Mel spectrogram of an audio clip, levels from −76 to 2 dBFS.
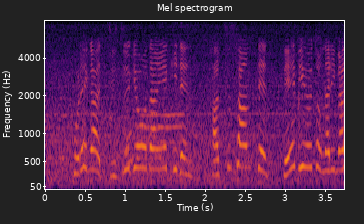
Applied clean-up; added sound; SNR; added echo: none; Sawing; 16 dB; none.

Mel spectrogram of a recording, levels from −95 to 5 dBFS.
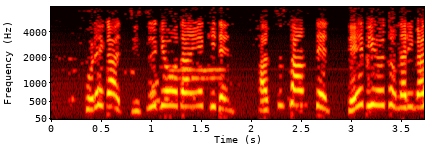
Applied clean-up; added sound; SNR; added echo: classical method spectral subtraction.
